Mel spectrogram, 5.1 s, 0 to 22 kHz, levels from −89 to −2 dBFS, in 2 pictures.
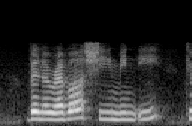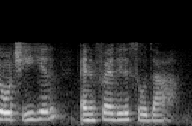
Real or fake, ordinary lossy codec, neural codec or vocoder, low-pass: fake; none; codec, 16 kHz, 0.5 kbps, X-Codec, HuBERT features, trained on LibriSpeech; 5.4 kHz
